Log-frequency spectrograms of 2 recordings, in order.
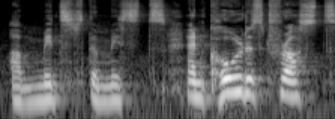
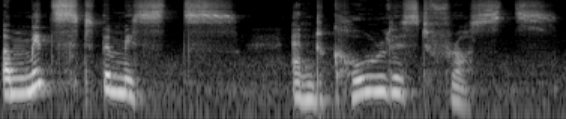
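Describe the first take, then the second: First: It is said at a faster pace. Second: It is said at a slower pace.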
